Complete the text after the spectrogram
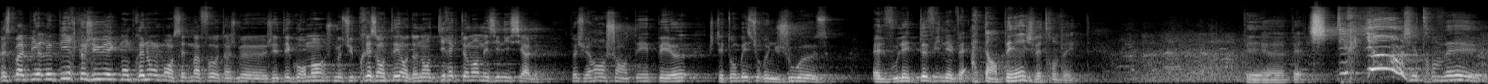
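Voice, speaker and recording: Against noticeable background noise and audible room echo, a man in a Belgian accent speaks fairly quickly at a high pitch with very wide pitch swings, an animated tone and long, frequent pauses. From Belgium. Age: 30s. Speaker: stand-up comedian. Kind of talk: stand-up. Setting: stage with audience.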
